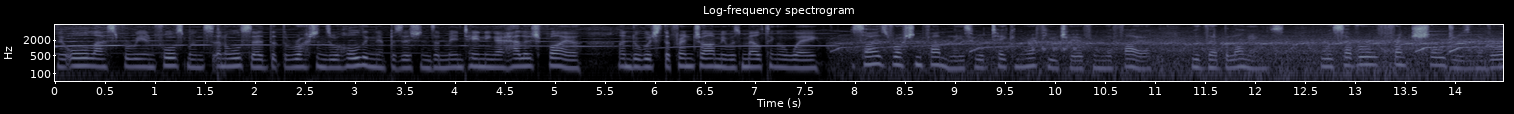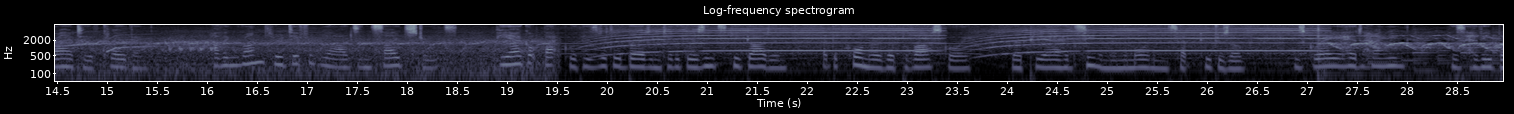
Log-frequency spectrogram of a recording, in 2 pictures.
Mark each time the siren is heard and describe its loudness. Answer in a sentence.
The siren can be heard from 0.0 to 28.9 s, getting louder.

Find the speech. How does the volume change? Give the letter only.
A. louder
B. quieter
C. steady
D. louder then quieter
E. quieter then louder
C.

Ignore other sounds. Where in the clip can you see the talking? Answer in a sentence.
The talking can be heard from 0.0 to 28.9 s.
